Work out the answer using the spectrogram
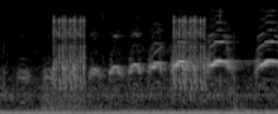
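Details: Two Crested serpent eagles answering each other on Ishigaki Island, Okinawa, Japan: a quick series of clear, upslurred whistles that climb in pitch note by note, broken by two loud buzzy noise bursts, over a low background hum.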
